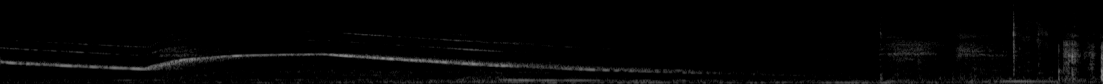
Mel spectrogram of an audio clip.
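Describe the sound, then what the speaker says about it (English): A wailing siren sweeps up and down in pitch, rising then fading away as it passes, followed by faint background clatter. "the siren that you heard coming for 50 minutes"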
